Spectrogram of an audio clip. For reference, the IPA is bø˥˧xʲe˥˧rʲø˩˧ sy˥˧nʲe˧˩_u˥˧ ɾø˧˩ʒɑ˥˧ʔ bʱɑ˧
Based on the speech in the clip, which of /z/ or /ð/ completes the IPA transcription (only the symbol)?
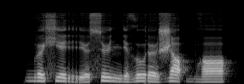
ð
